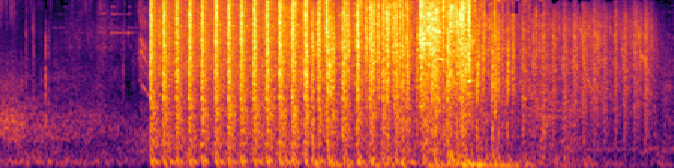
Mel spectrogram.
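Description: A gun fires in a fast, rapid burst.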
